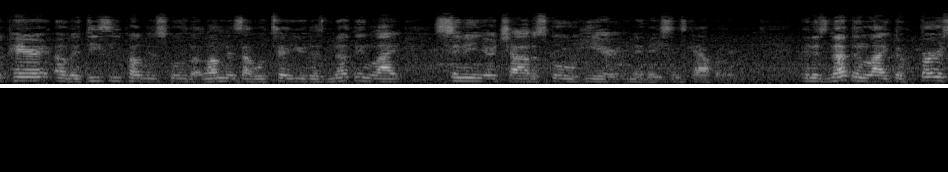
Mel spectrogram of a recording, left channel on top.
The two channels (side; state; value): right; silent; digital silence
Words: of a DC Public School alumnus, I will tell you there's nothing like sending your child to school here in the nation's capital. And it's nothing like the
